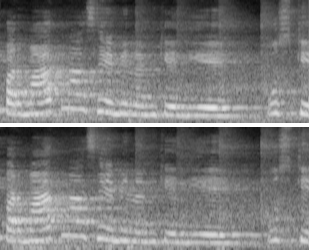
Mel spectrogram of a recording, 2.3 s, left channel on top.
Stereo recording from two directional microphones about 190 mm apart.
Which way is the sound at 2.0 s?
35° left (ahead or behind).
